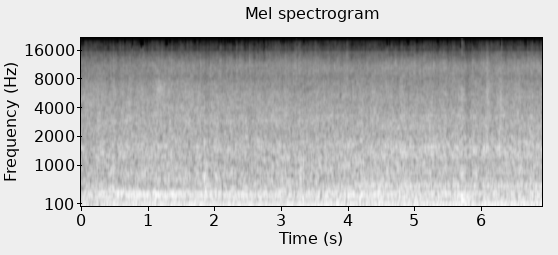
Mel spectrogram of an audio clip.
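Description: Steady idle carrying an odd rattly, hissy undertone over the low engine note; something is off at idle, cause unconfirmed.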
